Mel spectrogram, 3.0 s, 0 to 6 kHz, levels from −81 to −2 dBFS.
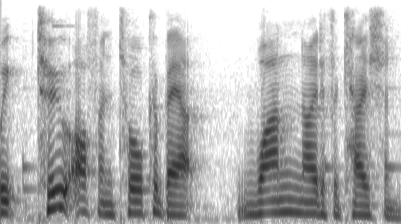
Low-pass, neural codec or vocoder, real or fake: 5.4 kHz; none; real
